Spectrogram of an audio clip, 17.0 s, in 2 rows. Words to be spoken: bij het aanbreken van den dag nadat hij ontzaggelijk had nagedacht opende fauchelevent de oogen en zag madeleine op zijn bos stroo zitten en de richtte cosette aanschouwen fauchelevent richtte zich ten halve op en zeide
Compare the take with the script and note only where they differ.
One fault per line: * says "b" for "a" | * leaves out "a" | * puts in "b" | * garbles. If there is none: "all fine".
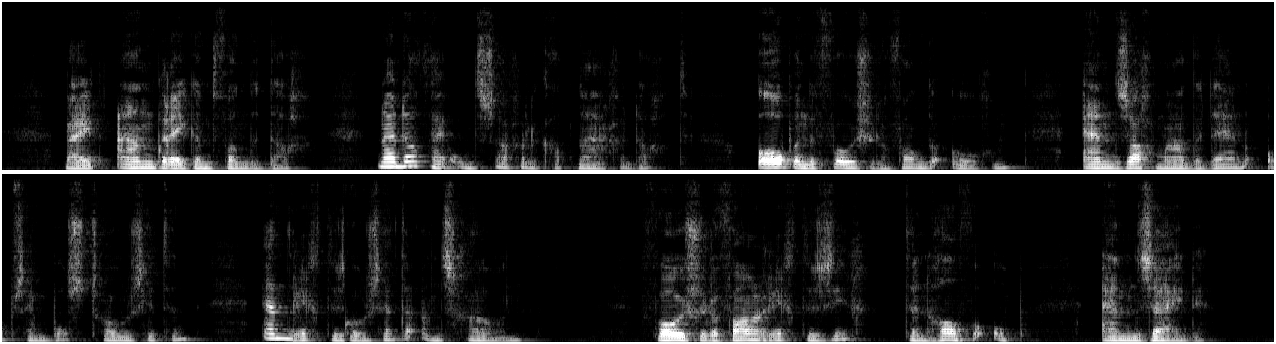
all fine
